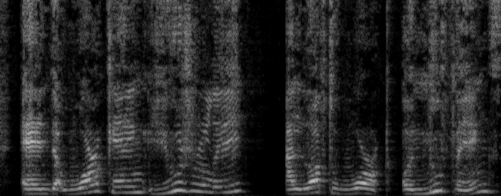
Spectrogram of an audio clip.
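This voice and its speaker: A woman speaks in a French accent, her fairly high voice moving in very wide pitch swings. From Ivory Coast. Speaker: wellness coach, former engineer. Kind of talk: interview.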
